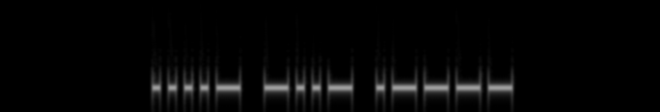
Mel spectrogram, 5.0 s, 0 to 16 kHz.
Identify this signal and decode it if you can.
Morse code, heard as a keyed tone, about 20 wpm, 700 Hz. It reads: 4X1
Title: Callsign Prefixes for Top 50 DXCC - 20wpm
